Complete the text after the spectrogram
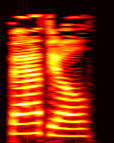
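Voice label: "bathyal", British English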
